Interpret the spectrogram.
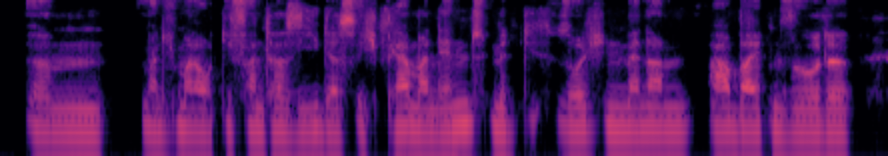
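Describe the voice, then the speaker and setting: A man's somewhat breathy, fairly high-pitched voice in a monotone, flat intonation at a fairly slow pace, dry and close with no echo against a quiet background. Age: 30s. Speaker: podcast co-host, men's counselor. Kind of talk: casual chat.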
